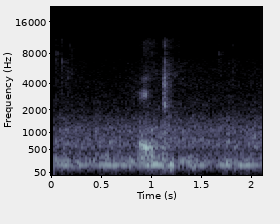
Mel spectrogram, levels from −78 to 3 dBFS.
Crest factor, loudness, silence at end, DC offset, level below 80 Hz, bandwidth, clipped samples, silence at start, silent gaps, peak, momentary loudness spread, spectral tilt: 20 dB; -33 LUFS; 0 s; under 0.1%; -68 dBFS; 11.5 kHz; under 0.1%; 0 s; none; -14 dBFS; 10 LU; -6 dB/octave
